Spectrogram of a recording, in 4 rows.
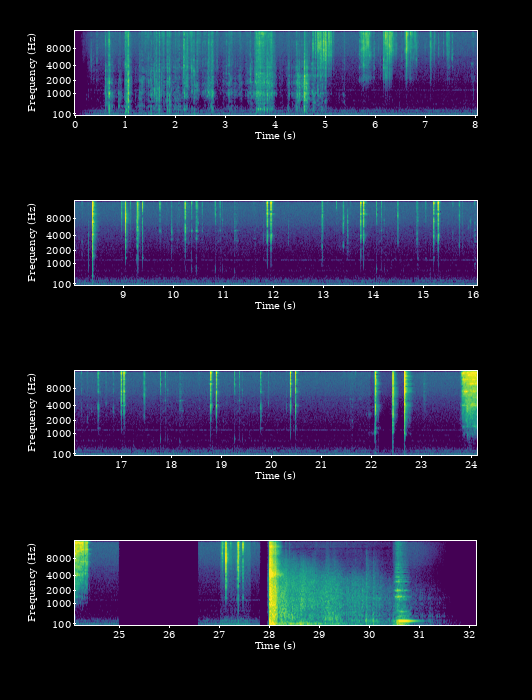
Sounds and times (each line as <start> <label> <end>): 28.0 Revolver load spin fire 30.1
28.3 low rumble 31.2
30.5 low tone 31.1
